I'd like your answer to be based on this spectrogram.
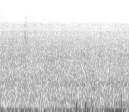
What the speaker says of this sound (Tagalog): Wala lang katigil-tigil yung ulan.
